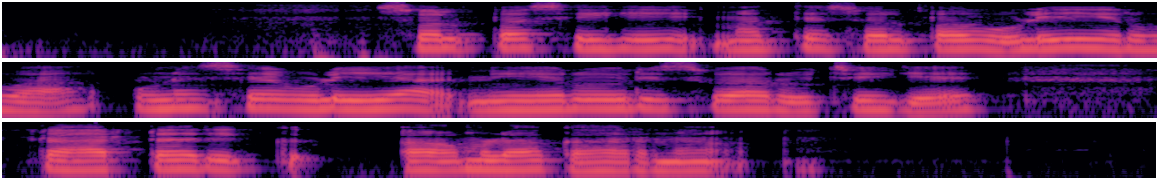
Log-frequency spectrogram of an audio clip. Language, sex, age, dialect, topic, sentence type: Kannada, female, 25-30, Coastal/Dakshin, agriculture, statement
